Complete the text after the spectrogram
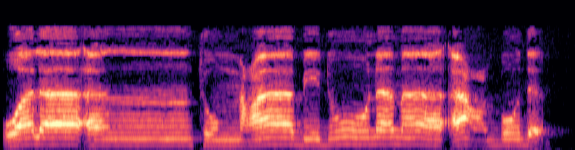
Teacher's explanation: أخفينا النون مع المقدار الحركتين · شوف الإخفاء هني، نون ساكنة بعدها تاء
